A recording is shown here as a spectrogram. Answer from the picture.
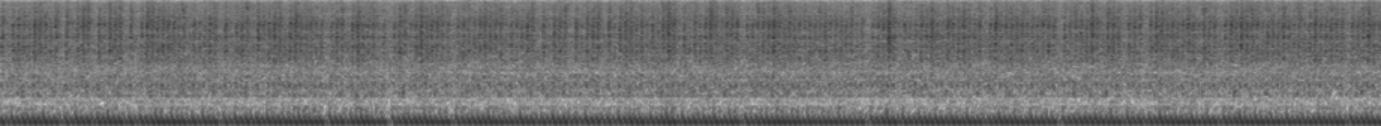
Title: Cold start misfire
